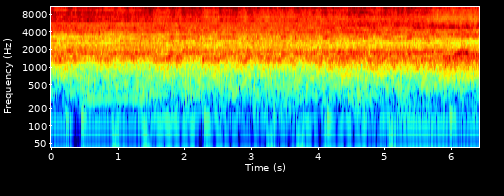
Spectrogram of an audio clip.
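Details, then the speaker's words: Breville Barista Express with 3-hole steam tip steaming milk: loud hiss, high screech and irregular gurgles as the upper hole sits too shallow and sucks air, making big bubbles; fix is dipping the wand deeper. "Yeah, it's occasionally introducing those big bubbles."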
